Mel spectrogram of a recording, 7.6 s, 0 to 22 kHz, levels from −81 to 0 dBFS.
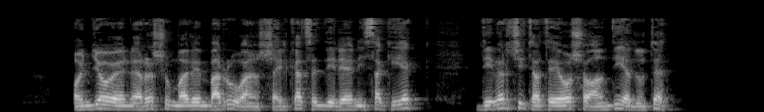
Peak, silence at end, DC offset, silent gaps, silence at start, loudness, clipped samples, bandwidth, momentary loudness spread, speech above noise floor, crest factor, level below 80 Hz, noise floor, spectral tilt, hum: -8 dBFS; 0.95 s; under 0.1%; none; 0.75 s; -25 LUFS; under 0.1%; 11.5 kHz; 8 LU; 60 dB; 18 dB; -70 dBFS; -85 dBFS; -4.5 dB/octave; none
